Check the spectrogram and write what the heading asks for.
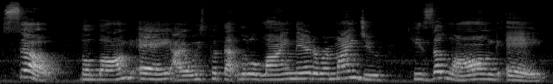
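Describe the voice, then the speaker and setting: A woman teaches young children to read, and she stretches each letter sound slowly and encourages them warmly. Her voice sits a little high. The room around her rings with echo. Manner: slow, sounds out letters and words; cheerful and encouraging. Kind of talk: phonics lesson for young children.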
